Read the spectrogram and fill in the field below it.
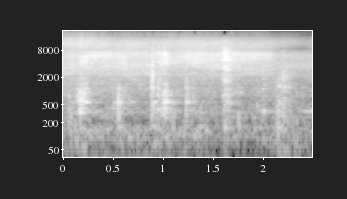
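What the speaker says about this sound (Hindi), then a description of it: "अब देखिए हम यहाँ पर डाल रहे हैं टॉप्स की ग्रीन चिली सॉस" Tops green chili sauce goes into macaroni pasta in a hot pan, giving a close, continuous sizzle with soft scraping stirs and small spoon taps scattered throughout, without talk.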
